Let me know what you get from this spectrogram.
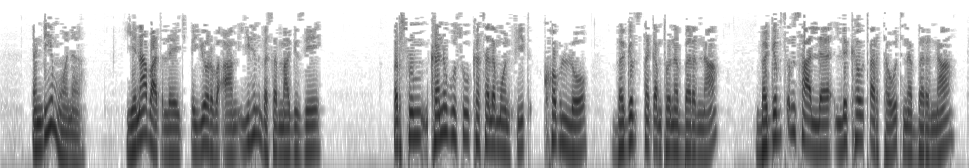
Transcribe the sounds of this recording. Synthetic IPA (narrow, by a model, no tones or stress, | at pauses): ʔɨnd̪ihɨmho̞nə̰ | jɛnaβat̪ʼlɨd͡ʒɨjːoɾbəʔamjɪɦɨnbəsəmːaɡize̞ | ʔɨɾsumkʰənɨɡusukʰəsələmo̞nfit̪kʰo̞βlo̞ | bəɡɨβsʼt̪ʰəkʼəmt̪ʰo̞nəbːəɾɨnːa | bəɡɨβsʼɨmsalːəlɨkʰəwt̪ʼəɾt̪ʰəwt̪nəbːəɾɨnːa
